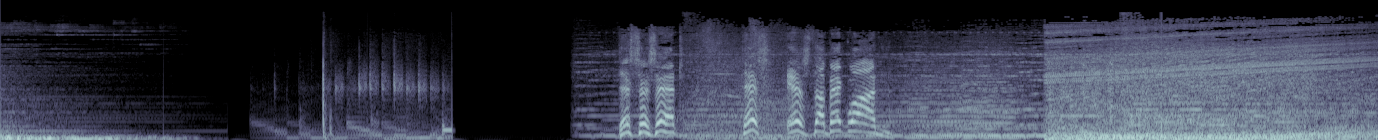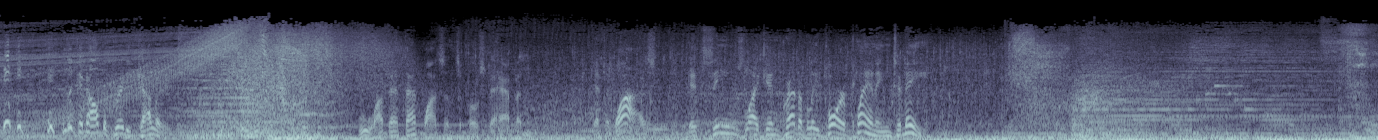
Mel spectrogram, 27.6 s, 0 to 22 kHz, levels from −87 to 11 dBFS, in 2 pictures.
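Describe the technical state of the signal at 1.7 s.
A tiny skip at 1.63 to 1.67 s, where an overlap between stream segments cut about 40 ms at a segment boundary, making the waveform jump.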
